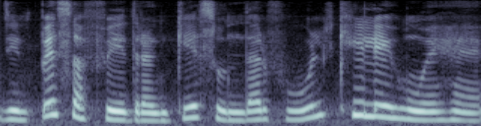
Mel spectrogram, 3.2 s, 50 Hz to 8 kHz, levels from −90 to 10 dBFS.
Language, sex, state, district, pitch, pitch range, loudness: Hindi, female, Chhattisgarh, Raipur, 210 Hz, 195-265 Hz, -14 LUFS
